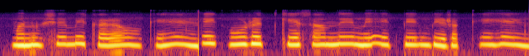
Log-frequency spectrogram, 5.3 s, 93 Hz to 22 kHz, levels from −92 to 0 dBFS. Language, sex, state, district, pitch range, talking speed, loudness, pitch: Hindi, female, Arunachal Pradesh, Papum Pare, 275-300 Hz, 180 wpm, -12 LUFS, 290 Hz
